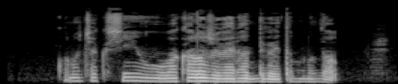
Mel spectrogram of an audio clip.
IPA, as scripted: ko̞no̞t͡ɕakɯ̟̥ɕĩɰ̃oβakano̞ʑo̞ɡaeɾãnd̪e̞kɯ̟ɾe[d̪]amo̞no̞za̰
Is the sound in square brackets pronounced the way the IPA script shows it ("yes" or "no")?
no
